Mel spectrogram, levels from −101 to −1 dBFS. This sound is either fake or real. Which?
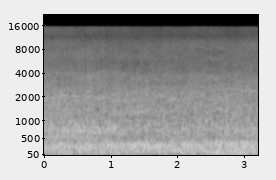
fake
